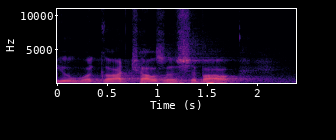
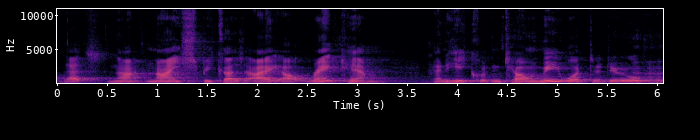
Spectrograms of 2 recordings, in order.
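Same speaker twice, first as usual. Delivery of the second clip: normal talking voice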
